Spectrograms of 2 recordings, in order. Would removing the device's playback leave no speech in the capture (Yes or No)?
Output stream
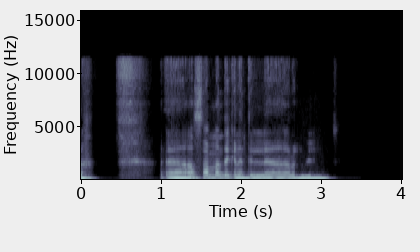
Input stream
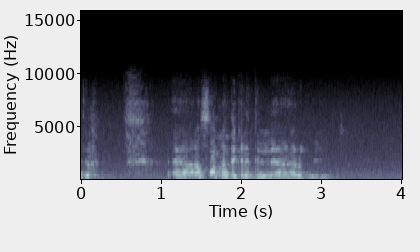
Yes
